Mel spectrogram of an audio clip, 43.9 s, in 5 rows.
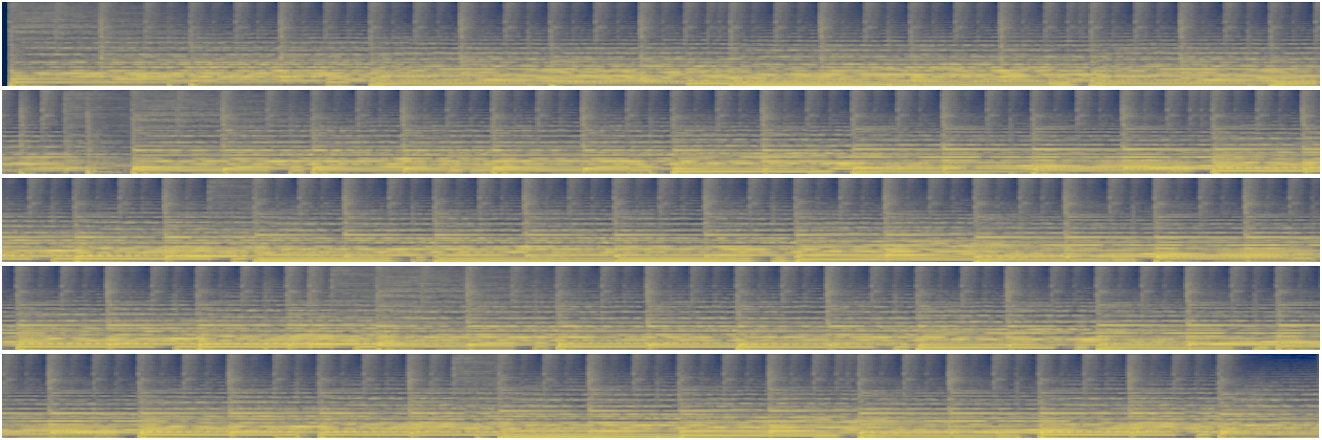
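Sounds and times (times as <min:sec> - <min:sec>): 
100 bpm backing track: 0:00.0 - 0:43.9.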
